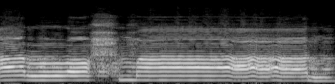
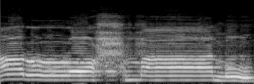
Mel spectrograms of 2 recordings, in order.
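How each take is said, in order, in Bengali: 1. শব্দটি n দিয়ে শেষ হয়, স্বরবর্ণ বাদ যায়। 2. শব্দটি n-এর পরে একটি ছোট স্বরবর্ণ দিয়ে শেষ হয়।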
